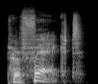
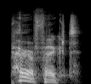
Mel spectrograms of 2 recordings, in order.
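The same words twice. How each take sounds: First: Perfect as per-FECT, second syllable stressed. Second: Perfect as PER-fect, first syllable stressed. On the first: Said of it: "the stress is shifted onto the second syllables". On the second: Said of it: "nouns and adjectives normally have the stress on their first". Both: Shown as a demonstration.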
